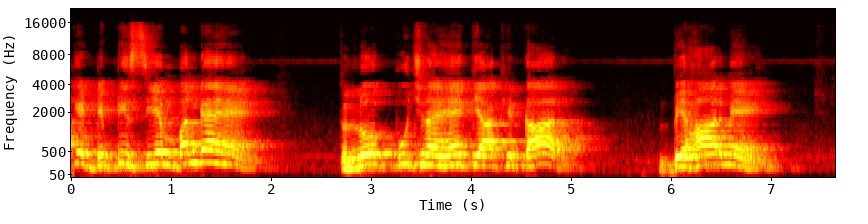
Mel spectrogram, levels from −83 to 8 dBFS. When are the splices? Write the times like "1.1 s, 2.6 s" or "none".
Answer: none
